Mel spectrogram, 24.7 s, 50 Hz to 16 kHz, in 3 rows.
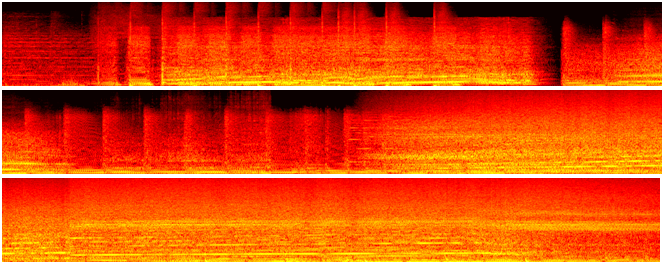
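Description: Background music, then from about halfway a modified Corvette C6 Z06's 427 cubic inch LS7 V8, with aftermarket exhaust and Comp cams camshaft, making a full-throttle baseline pull on a chassis dyno, its pitch rising steadily for about ten seconds.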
